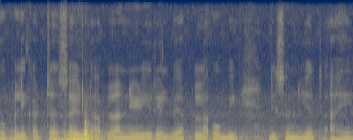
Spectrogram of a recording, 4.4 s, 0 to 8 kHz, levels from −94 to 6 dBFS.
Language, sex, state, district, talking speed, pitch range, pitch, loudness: Marathi, male, Maharashtra, Aurangabad, 135 wpm, 90-95 Hz, 95 Hz, -22 LUFS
